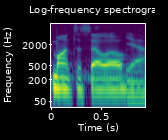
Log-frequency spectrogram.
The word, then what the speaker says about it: Monticello: It's Monticello. I heard them pronounce it, and I was like, ew.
